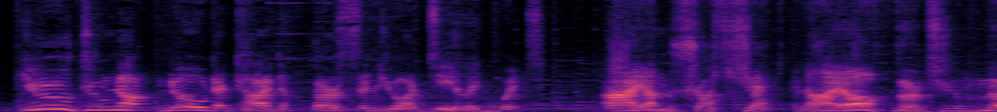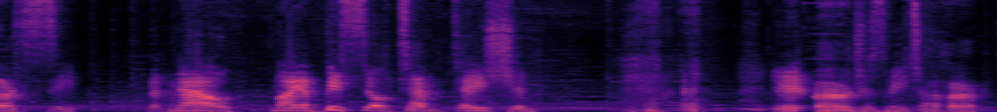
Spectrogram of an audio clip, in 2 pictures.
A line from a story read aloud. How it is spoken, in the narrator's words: snarls and says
